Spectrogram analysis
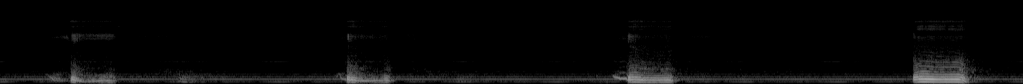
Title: Puppy Snores 💤 #puppyvideos #puppylife #puppydog #dogshorts #dog #dogs #puppy #puppyshorts #doglife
